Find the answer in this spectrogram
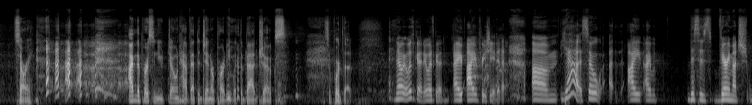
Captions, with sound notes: Sorry. (audience laughing) I'm the person you don't have at the dinner party with the bad jokes. - I support that. - No, it was good, it was good. I appreciated it. Yeah, so this is very much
